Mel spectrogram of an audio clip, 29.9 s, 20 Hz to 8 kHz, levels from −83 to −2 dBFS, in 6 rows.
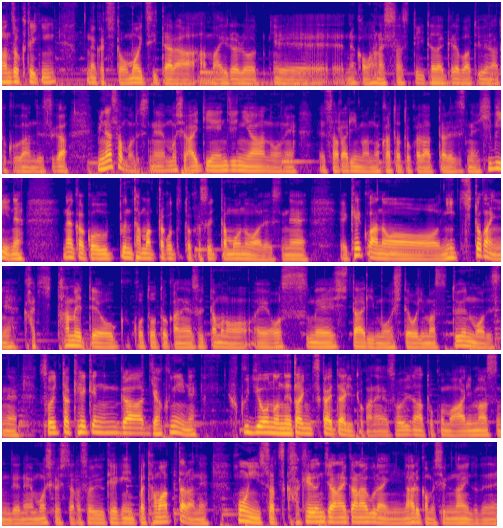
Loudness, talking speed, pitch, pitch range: -21 LUFS, 535 characters per minute, 105 Hz, 95-120 Hz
